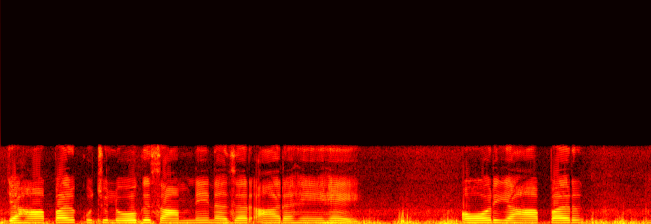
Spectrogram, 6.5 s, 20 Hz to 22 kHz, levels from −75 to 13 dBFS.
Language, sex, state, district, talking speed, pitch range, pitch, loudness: Hindi, male, Rajasthan, Jaipur, 120 wpm, 200-215 Hz, 205 Hz, -13 LUFS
